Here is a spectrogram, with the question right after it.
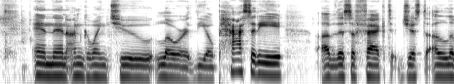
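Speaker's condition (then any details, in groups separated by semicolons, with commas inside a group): No condition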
